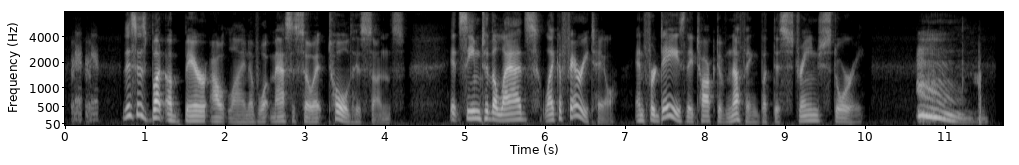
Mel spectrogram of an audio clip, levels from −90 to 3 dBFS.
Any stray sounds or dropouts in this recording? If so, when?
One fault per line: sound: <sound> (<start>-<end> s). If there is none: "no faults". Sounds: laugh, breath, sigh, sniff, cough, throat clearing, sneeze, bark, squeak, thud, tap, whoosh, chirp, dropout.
sound: laugh (0.1-0.4 s)
sound: throat clearing (10.6-11.6 s)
